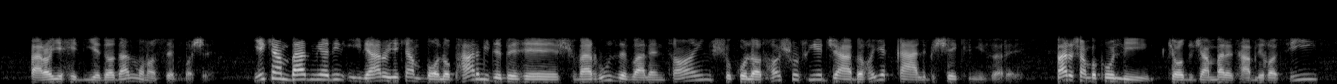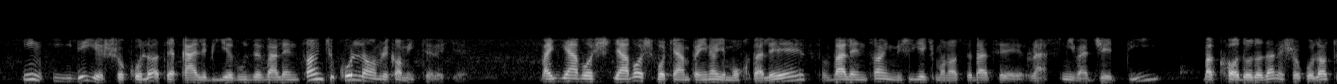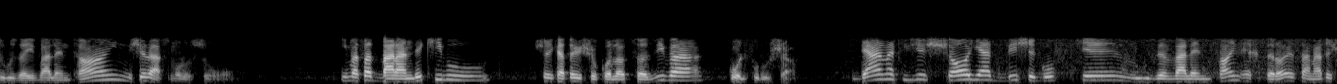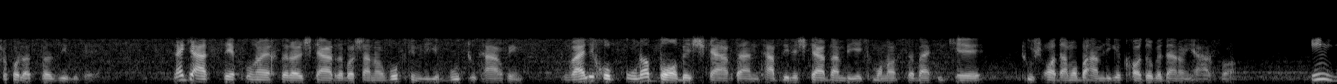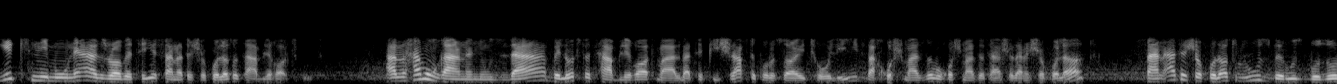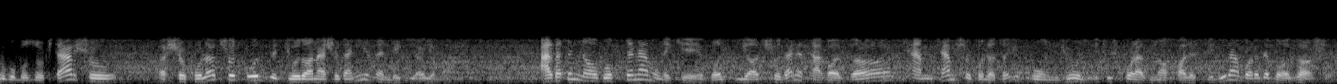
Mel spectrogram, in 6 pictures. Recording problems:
phone-call audio; poor line; nothing above 3 kHz
wind in the background; noticeable; throughout; 15 dB below the speech

